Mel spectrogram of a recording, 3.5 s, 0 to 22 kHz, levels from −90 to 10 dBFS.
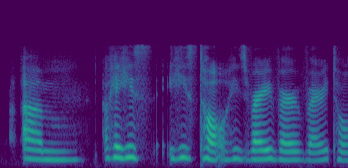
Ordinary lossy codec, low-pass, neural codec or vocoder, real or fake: none; 7.2 kHz; codec, 16 kHz in and 24 kHz out, 0.9 kbps, LongCat-Audio-Codec, fine tuned four codebook decoder; fake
